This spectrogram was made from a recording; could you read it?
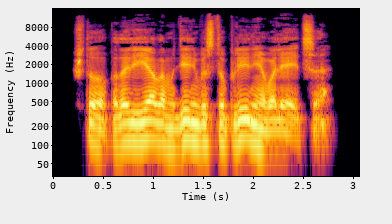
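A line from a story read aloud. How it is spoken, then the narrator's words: Short laugh. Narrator (Russian): хохотнул Шпала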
